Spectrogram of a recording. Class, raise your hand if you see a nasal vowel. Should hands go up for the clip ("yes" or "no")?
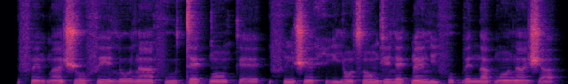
yes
